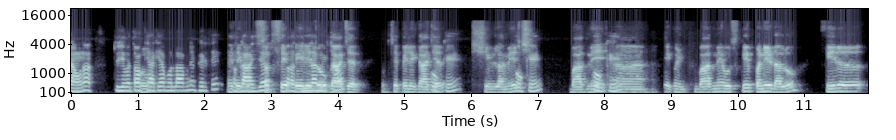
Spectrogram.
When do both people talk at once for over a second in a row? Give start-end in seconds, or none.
2.4-4.1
